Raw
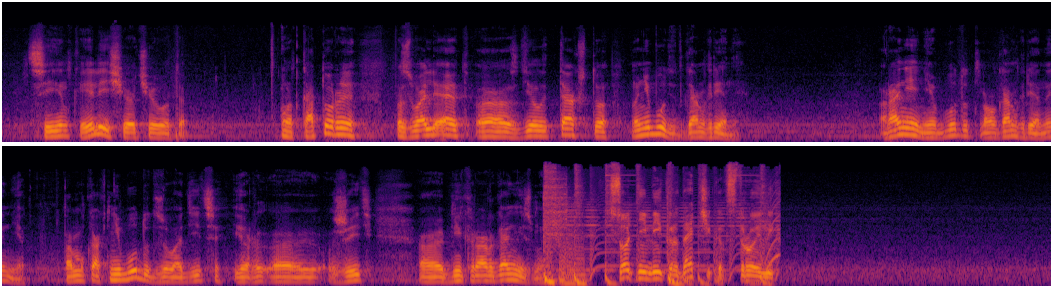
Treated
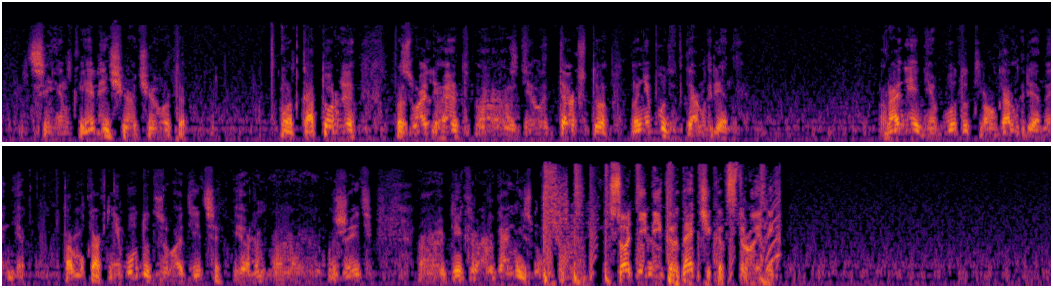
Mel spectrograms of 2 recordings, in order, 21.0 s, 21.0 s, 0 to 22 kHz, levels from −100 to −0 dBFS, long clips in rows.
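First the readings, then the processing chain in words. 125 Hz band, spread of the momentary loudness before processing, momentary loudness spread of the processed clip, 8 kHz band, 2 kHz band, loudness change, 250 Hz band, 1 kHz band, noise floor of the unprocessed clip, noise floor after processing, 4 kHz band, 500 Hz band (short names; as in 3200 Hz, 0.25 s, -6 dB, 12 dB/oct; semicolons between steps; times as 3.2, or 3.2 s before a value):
-6.5 dB, 9 LU, 12 LU, +3.5 dB, +2.5 dB, -1.5 dB, -3.0 dB, +2.0 dB, -59 dBFS, -67 dBFS, +3.0 dB, -2.0 dB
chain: median-filter separation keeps percussive; gain +4 dB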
